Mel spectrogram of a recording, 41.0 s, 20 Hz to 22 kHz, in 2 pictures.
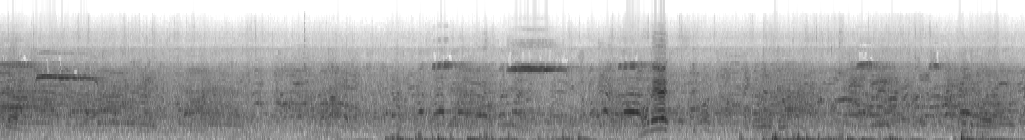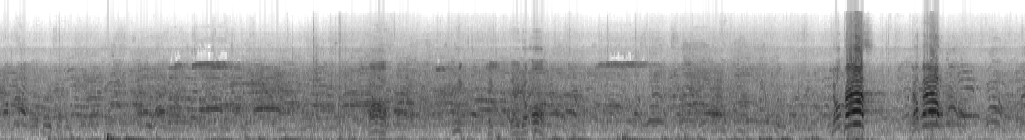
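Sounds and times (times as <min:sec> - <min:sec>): crowd chatter and calls: 0:00.0 - 0:41.0.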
